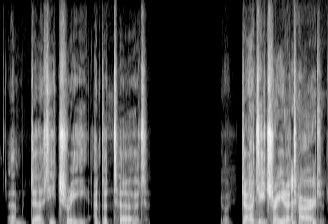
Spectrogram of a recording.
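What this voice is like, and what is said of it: Poor put-on Irish accent. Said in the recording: “Apologies to anybody from the beautiful Ever Isles. My terrible, appalling”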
